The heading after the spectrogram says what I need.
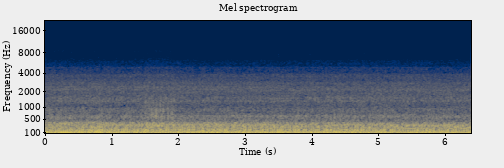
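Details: Aprilia Tuono V4 idling after valve clearance service and fresh oil: deep dense steady rumble, no ticks or knocks; initial chain clatter gone once oil pressure built, no check engine light, healthy.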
